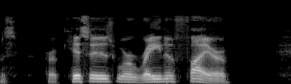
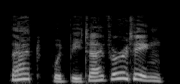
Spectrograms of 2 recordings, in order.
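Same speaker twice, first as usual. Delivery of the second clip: high, softer alien temptress; Valduma; 8 semitones higher, 5 dB quieter than usual. A narrator's reading. Valduma after her maniac laughter, softly amused. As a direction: musical high voice, wickedly amused.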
